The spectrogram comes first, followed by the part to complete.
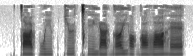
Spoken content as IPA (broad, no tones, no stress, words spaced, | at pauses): tˤe pwip cʉǀʰija ɡʌjɔɡɔ ðˤʌɦɛ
